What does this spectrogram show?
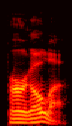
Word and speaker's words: pergola: I think the stress is on the E. Sir Per P perola." Peragola.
